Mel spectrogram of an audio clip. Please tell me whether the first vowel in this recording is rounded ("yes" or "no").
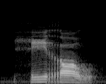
no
